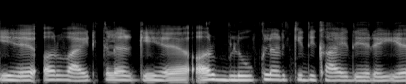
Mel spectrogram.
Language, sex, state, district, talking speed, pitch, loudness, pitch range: Hindi, female, Chandigarh, Chandigarh, 205 wpm, 185 Hz, -17 LUFS, 175-205 Hz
